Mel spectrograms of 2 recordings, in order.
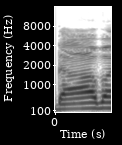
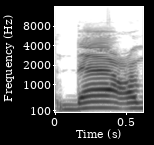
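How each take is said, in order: First: The 'ain sound is left out. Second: The 'ain sound is pronounced clearly. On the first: It changes the meaning of the word. The speaker calls it wrong. "दावा नहीं पढ़ना" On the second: It keeps the intended meaning. The speaker calls it right. "आइन को वाज़े पढ़ना"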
